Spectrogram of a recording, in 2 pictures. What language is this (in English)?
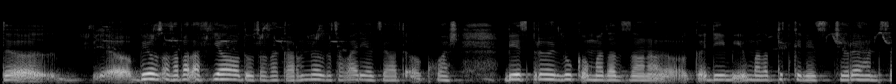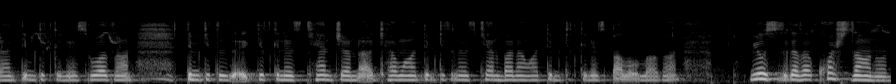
Kashmiri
